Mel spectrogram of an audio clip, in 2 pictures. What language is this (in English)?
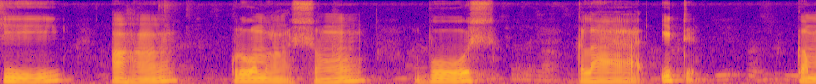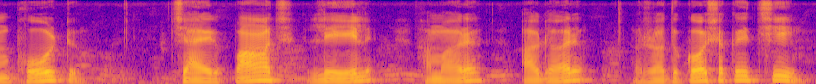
Maithili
